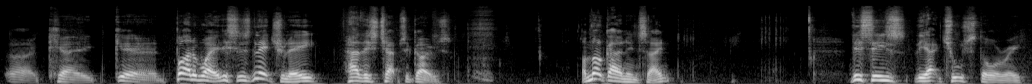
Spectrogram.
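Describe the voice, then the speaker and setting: A man with a mid-range, slightly mellow voice narrates a storybook comically and theatrically, tossing in irreverent, sarcastic, sweary asides. He is a story reader and podcast host.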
